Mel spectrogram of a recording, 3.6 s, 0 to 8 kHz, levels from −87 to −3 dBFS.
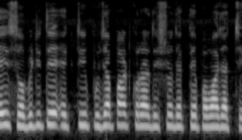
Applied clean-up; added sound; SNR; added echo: none; none; none; none.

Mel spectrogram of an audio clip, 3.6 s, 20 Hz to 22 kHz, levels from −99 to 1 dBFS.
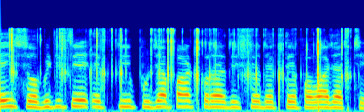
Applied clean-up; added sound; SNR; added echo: neural diffusion model UNIVERSE++.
